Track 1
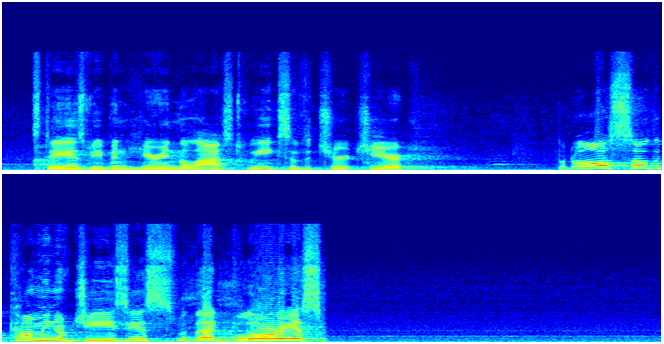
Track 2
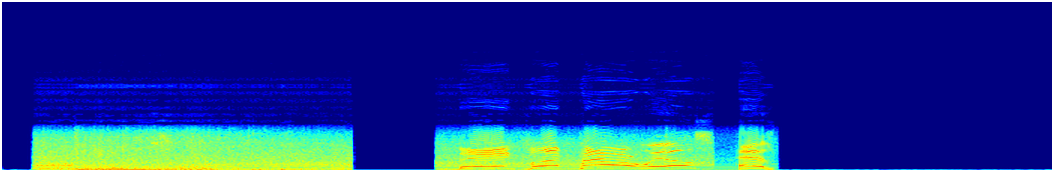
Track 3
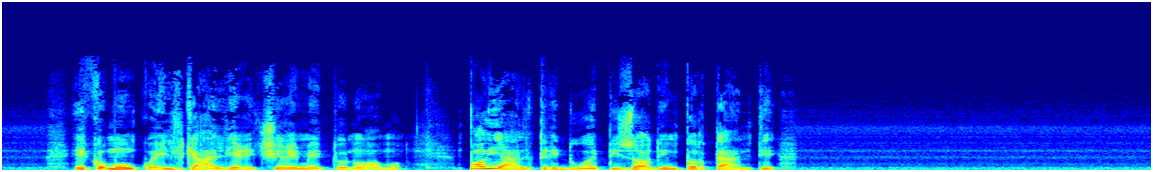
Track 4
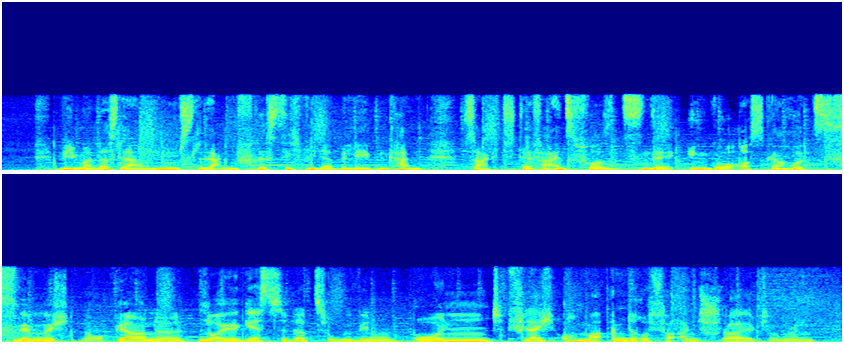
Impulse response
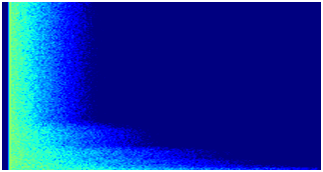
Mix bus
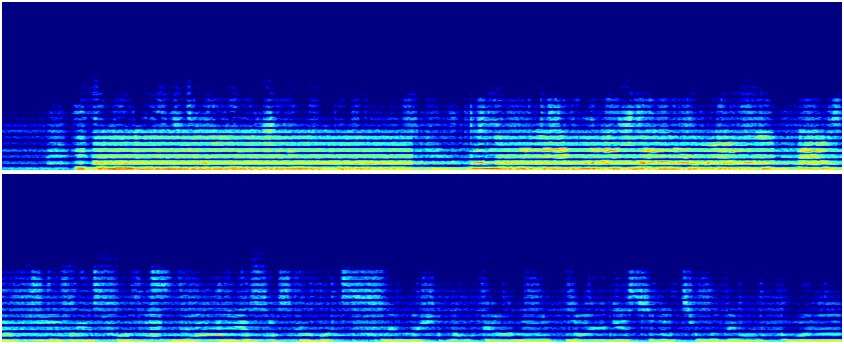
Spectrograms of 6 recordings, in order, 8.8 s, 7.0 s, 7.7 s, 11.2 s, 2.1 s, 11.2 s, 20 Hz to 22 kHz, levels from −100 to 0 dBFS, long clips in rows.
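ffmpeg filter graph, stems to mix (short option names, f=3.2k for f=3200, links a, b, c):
-filter_complex "[0:a]adelay=850,volume=-11dB[a];[1:a]highshelf=f=3.5k:g=-6.5,adelay=400,volume=1.5dB,asplit=2[b][c];[c]volume=-23.5dB[d];[2:a]volume=-0.5dB,asplit=2[e][f];[f]volume=-16dB[g];[3:a]acrossover=split=270[h][i];[i]acompressor=threshold=-44dB:ratio=6[j];[h][j]amix=inputs=2:normalize=0,asoftclip=type=tanh:threshold=-23.5dB,flanger=delay=9.2:depth=1.8:regen=-74:speed=0.28:shape=triangular,adelay=2450,volume=2.5dB[k];[4:a]atrim=start_sample=2205[l];[d][g]amix=inputs=2:normalize=0[m];[m][l]afir=irnorm=-1:irlink=0[n];[a][b][e][k][n]amix=inputs=5:normalize=0,highpass=120,equalizer=f=240:t=q:w=4:g=4,equalizer=f=350:t=q:w=4:g=-8,equalizer=f=630:t=q:w=4:g=-10,equalizer=f=1k:t=q:w=4:g=6,equalizer=f=1.6k:t=q:w=4:g=-8,equalizer=f=3.5k:t=q:w=4:g=-6,lowpass=f=7.1k:w=0.5412,lowpass=f=7.1k:w=1.3066,afftfilt=real='re*eq(mod(floor(b*sr/1024/410),2),0)':imag='im*eq(mod(floor(b*sr/1024/410),2),0)':win_size=1024:overlap=0.75"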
